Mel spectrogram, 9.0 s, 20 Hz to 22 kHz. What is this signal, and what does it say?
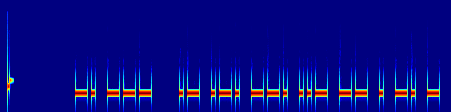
Morse code, heard as a keyed tone, about 15 wpm, 700 Hz. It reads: NO ARGUMENT
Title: Sentences from Top 1400 Words 15wpm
